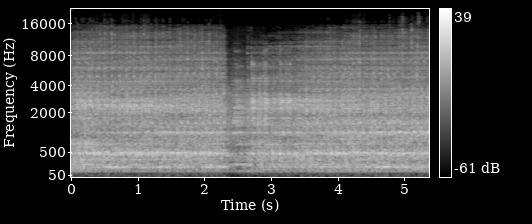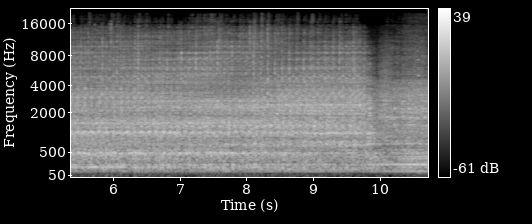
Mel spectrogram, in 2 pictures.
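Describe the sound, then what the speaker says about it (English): A wood lathe spinning while a skew chisel turns a workpiece: loud, continuous whirring and cutting hum, briefly dropping out twice, with no voices. "what I'm going to do is really slow the lathe down so you can see exactly what's going on"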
